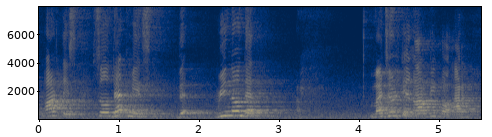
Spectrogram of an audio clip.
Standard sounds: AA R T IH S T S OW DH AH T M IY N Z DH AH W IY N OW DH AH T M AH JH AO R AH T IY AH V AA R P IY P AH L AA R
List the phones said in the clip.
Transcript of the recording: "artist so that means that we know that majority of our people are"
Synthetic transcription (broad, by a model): AA R T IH S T S OW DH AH T M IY N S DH W IY N OW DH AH T M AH JH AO R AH T IY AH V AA W P IY P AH L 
